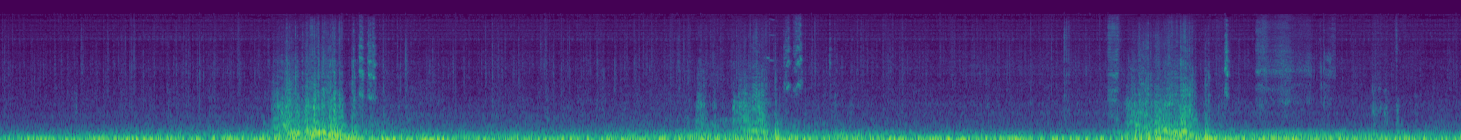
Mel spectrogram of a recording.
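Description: Car driving on a wet road, heard from inside: a steady low road rumble with a swish about every three seconds.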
